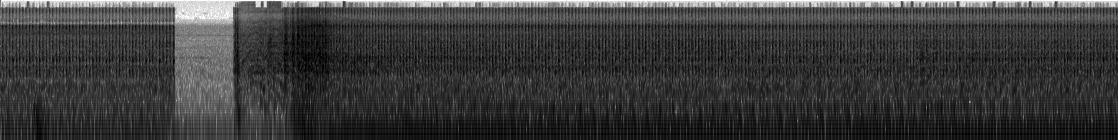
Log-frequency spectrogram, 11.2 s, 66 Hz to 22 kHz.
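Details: MK4 Golf Variant TDI after replacing bouncing belt tensioner, belt, broken and worn engine mounts and dog bone mount: catches after brief crank, steady diesel idle with light clatter and no shaking.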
